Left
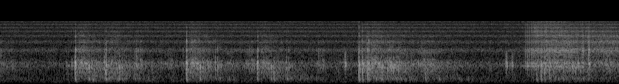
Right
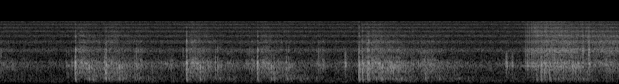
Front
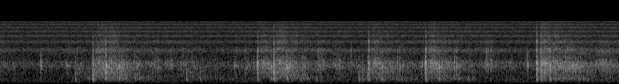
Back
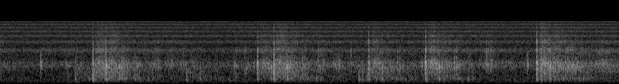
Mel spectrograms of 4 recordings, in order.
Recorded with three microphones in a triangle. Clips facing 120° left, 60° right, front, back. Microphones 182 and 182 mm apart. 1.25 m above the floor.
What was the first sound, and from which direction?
Only background noise.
